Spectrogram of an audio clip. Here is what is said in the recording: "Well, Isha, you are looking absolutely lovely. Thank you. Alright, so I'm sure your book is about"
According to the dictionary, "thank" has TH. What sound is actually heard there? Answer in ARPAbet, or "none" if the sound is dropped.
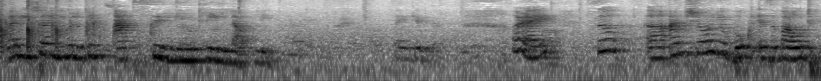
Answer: T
